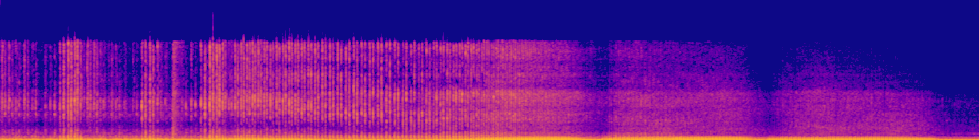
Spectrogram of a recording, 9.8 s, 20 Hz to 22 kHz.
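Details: Salvaged 2000 Harley-Davidson Fat Boy V-twin, after flood restoration from 5 days submerged in Hurricane Ian floodwater: deep even note climbing smoothly through rev blips and settling back, no misses or knocks; finally running and fixed, healthy.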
